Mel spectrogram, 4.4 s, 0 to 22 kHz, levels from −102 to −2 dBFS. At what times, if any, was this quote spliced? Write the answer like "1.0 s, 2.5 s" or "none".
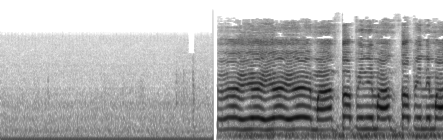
2.1 s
